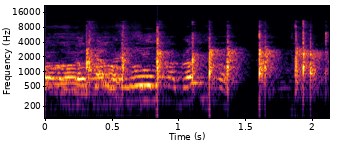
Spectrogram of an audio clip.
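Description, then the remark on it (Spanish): A few scattered, sharp hand claps ring out in quick succession while voices chatter and laugh loudly over them. “Ah, amigo, Ahí, ahí, un aplauso.”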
